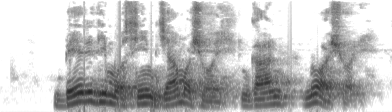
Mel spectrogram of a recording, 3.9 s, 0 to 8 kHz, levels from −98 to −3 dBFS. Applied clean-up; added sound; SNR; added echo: none; none; none; none.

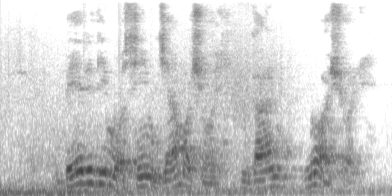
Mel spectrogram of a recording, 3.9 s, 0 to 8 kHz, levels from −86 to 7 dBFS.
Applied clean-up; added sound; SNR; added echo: none; Boom; 10 dB; reverberation time 0.2 s.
